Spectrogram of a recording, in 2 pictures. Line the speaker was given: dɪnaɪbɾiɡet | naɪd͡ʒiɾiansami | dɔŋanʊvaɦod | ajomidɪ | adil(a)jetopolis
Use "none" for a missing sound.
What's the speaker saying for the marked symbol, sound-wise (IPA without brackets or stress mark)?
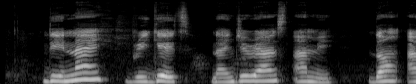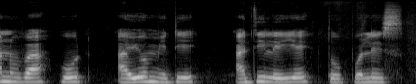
e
